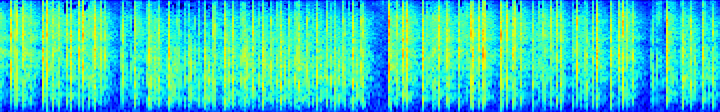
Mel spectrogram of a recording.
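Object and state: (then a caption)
Plastic case of gel crayons. A small clear plastic case full of gel crayons is held up and tapped rapidly with long nails on both hands. Dense, dry, bright clicking taps come in quick bursts, each dying away almost at once, with a few brief pauses between runs.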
